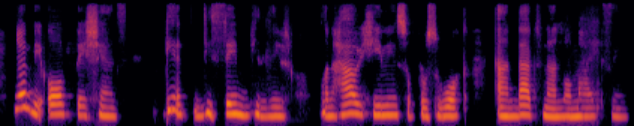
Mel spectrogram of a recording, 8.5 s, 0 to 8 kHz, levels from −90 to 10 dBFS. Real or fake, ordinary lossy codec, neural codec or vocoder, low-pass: fake; none; codec, 16 kHz, 1 kbps, X-Codec, HuBERT features, trained on balanced general audio; 7.2 kHz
